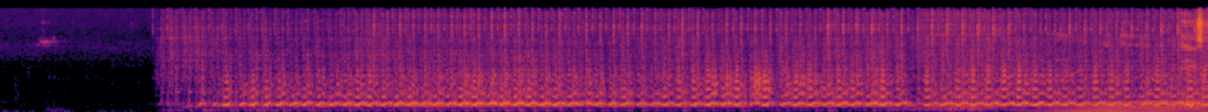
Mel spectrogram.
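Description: Trumpet comes in suddenly about a second and a half in, holding a rapidly wavering, trilled low note. A deep bass joins near the end.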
